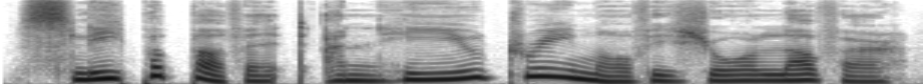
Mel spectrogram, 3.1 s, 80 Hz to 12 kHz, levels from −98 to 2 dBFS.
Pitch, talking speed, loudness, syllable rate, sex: 205 Hz, 215 wpm, -17 LUFS, 4.9 syllables/s, female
